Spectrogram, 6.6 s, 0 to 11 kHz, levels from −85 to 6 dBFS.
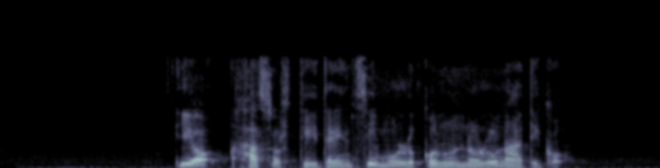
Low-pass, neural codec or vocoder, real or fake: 7.2 kHz; codec, 16 kHz, 4 kbps, FreqCodec, smaller model; fake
